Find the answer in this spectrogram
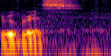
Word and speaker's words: Lfrith: gets a wonky translation it's pronounced almost as Rumors in the show but spelled Air Force somehow I think it's a dude with the way sounds are romanized the the Katakana actually says rubris on the box but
